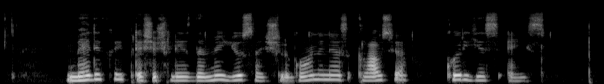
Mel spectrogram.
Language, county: Lithuanian, Kaunas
